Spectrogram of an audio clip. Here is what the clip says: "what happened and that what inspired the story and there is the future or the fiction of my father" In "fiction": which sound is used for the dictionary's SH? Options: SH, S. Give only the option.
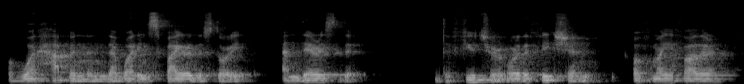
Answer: SH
